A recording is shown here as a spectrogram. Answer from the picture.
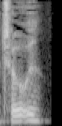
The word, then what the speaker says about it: toget: In number 6, the last G is silent. – Læs nummer 6. – Vi tager toget.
